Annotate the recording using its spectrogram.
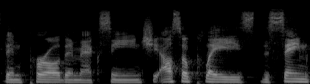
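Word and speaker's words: MaXXXine: I didn't know you pronounced it well it's pronounced Maxine okay okay I was like you said XXX I was like is that how you say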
